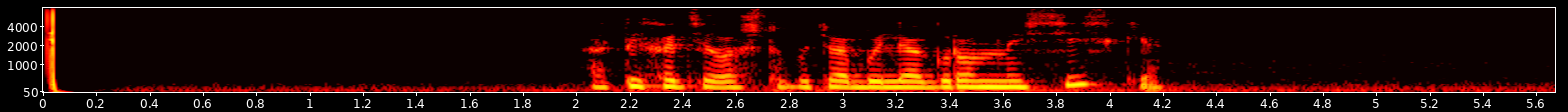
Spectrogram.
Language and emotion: Russian, neutral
